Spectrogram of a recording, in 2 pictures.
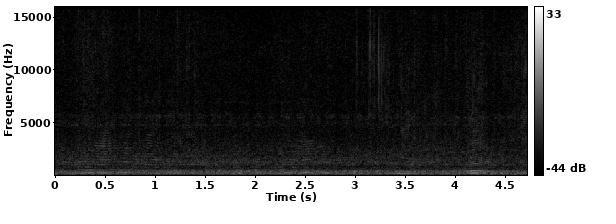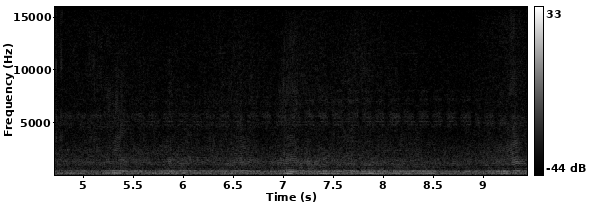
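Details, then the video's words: A swarm of bees pouring out of the hive, constant layered buzzing with passing bees adding brief louder, rising-and-falling whines over a deep unbroken hum. "bees therapy swarm natural buzzing sound"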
